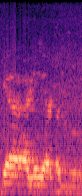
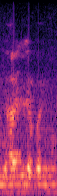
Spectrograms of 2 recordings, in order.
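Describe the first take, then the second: First: The phrase is said slowly and deliberately. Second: The phrase is rushed and said very fast. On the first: It is recited with heartfelt reflection. The speaker calls it right. "Iya pelan-pelan tuh" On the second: It is recited only to reach a count. The speaker calls it wrong. "sampai kebanteran sampai keliru-keliru"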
